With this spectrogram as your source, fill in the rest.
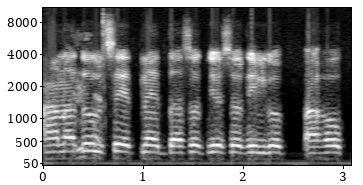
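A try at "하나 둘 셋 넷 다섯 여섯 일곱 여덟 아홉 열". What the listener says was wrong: ইলগোপ ইয়দল, আপনি ভুল পড়ছেন, এই যে মাঝখানেটা বাদ দিয়ে পড়তেছেন।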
